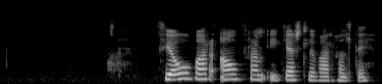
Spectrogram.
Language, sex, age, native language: Icelandic, female, 40-49, Icelandic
